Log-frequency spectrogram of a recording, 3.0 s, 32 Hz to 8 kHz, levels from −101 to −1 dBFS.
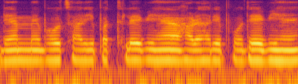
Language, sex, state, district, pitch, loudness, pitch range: Hindi, male, Jharkhand, Deoghar, 155 Hz, -15 LUFS, 150-155 Hz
